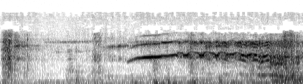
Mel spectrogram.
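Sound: horse neighing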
